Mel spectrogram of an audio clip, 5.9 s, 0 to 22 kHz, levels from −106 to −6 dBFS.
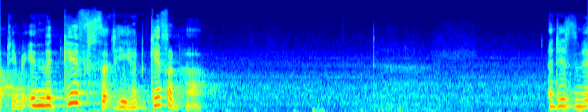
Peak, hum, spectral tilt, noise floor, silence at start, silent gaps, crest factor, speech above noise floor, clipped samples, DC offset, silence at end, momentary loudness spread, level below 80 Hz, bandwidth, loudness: -18 dBFS; none; -5.5 dB/octave; -66 dBFS; 0 s; none; 20 dB; 32 dB; under 0.1%; under 0.1%; 0 s; 14 LU; -64 dBFS; 14.5 kHz; -34 LUFS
